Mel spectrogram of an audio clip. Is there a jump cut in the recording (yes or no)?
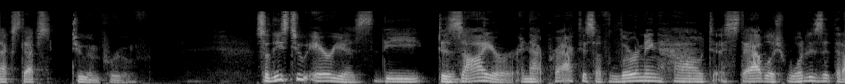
no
